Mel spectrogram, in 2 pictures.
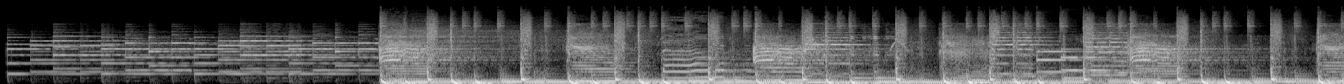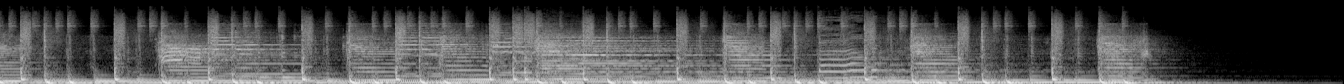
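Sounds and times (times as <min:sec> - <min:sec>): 
guitar: 0:00.0 - 0:25.8.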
